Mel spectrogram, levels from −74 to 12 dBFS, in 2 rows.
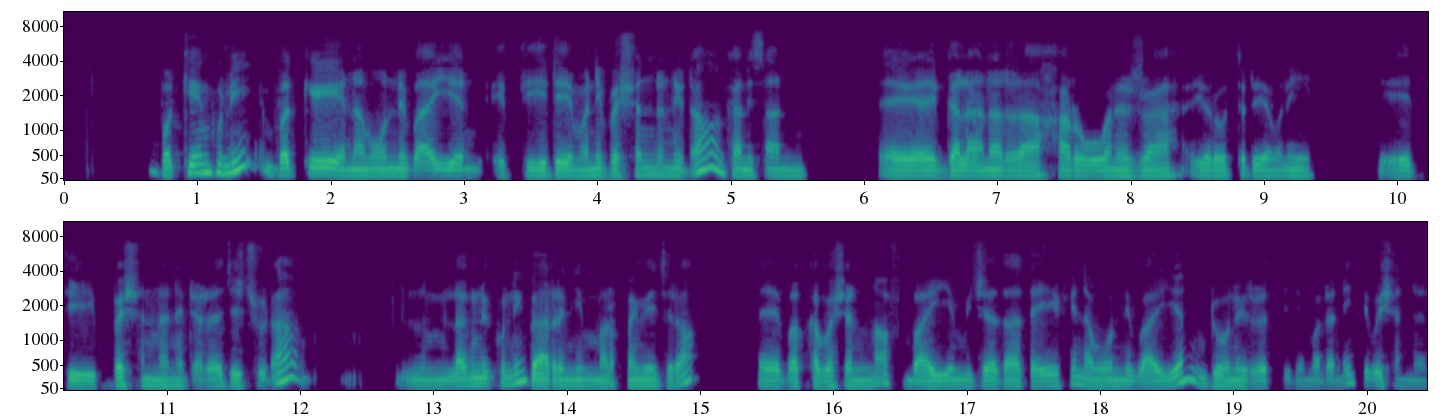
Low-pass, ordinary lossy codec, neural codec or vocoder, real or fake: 7.2 kHz; AAC, 32 kbps; codec, 16 kHz, 2 kbps, X-Codec, HuBERT features, trained on LibriSpeech; fake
